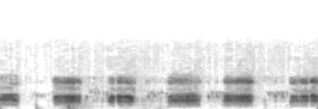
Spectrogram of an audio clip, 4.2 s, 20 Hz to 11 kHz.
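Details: Barn owls mating and cuddling at Alphen, 22 April 2020: a rapid run of six harsh hissing screeches, about one every half second, over a low hum.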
